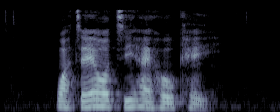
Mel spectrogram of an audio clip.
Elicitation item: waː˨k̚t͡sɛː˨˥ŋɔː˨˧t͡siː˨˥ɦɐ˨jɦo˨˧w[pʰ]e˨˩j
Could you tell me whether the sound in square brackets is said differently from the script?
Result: yes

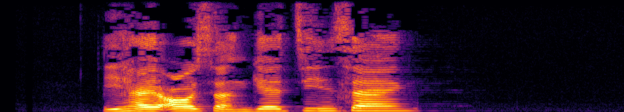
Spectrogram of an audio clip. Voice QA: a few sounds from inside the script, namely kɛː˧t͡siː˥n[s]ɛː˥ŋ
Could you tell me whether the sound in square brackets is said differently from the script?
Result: no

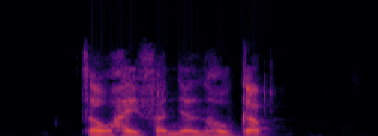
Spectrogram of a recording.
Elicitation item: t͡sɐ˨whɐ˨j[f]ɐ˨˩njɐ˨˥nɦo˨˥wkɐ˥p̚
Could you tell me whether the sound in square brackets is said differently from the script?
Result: no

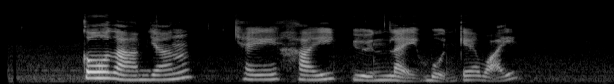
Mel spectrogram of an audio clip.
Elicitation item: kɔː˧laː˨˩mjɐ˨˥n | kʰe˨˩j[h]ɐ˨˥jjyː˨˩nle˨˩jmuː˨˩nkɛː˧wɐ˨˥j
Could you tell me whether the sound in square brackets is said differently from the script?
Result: no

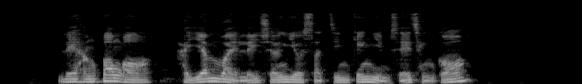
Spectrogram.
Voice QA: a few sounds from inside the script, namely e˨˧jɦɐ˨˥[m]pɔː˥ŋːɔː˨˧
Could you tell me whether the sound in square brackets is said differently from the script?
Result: yes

